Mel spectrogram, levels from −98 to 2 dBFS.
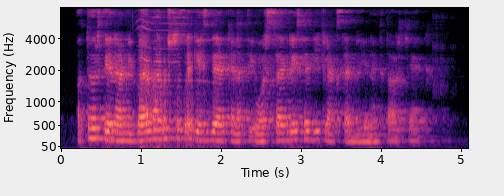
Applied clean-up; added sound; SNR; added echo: neural separator model SepFormer DNS4.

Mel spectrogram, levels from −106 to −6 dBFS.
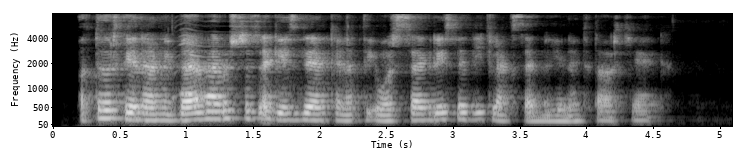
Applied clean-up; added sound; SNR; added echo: neural mask model DeepFilterNet 3.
